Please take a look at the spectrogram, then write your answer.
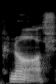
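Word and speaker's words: Knopf: about this woman Blanche can off and that is how you pronounce it, I thought it was not enough publishing its can off.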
